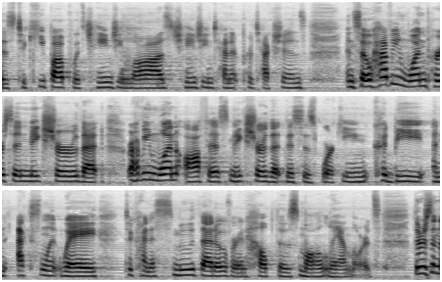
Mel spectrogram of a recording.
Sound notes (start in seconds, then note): none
